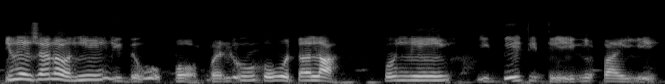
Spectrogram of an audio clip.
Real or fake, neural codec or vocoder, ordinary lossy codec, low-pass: fake; codec, 16 kHz, 1 kbps, FreqCodec, larger model; none; 7.2 kHz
